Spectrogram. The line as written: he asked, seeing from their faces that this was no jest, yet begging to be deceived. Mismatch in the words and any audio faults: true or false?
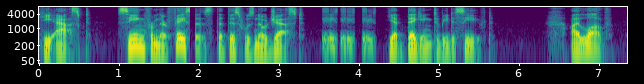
true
